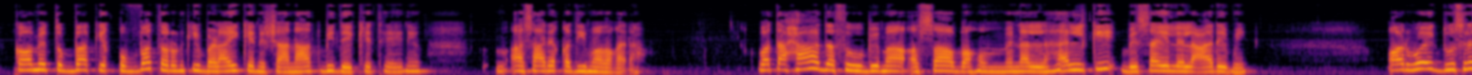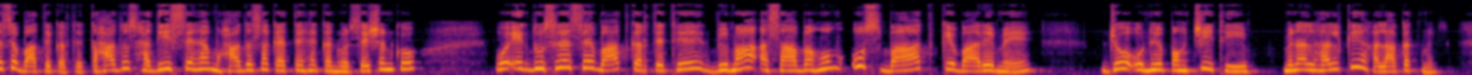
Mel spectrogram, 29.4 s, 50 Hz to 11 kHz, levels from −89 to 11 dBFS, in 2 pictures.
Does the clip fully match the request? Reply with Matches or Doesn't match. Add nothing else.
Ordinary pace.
Matches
